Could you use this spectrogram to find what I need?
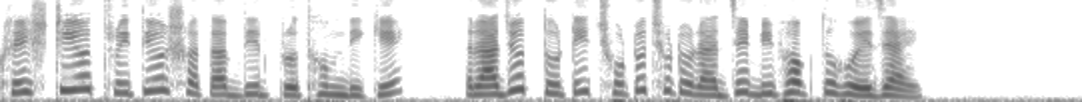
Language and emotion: Bengali, neutral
